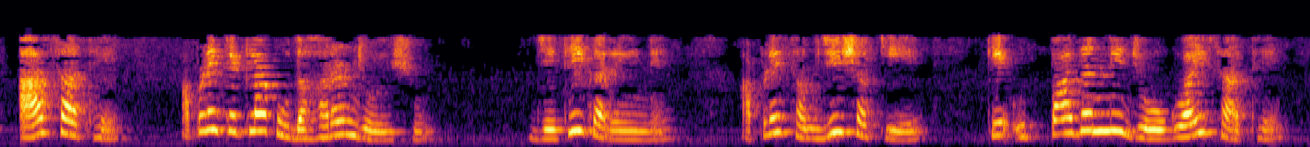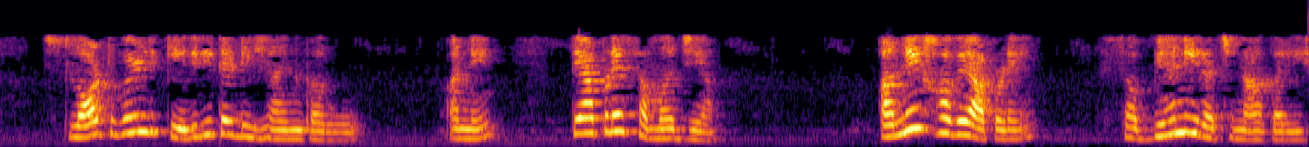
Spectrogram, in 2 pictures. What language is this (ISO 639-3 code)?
guj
